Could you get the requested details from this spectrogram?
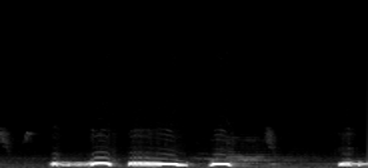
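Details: A spotted dove coos in the chiêu and thúc manner: one full low phrase of a hooked double coo, a long falling drawn note and a short rising-falling coo. A new phrase begins just at the end.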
